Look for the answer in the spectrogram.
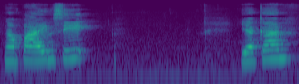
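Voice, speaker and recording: A woman's voice: fairly high pitch, fairly even intonation, very slow, bright, forceful tone. A middle-aged woman vlogger ranting casually and scornfully, with frequent exclamations of disgust. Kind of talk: casual reaction rant.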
